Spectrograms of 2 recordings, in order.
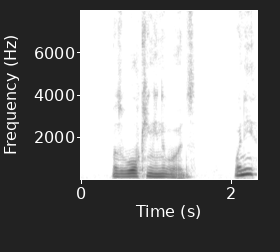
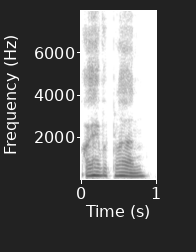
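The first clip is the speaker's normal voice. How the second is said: a sly grin in the voice; grinning; 2 semitones higher, 4 dB louder than usual. A narrator's reading. Painter grinning to his friends, a hint of a grin. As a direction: let the plan smile through. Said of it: "now grinning".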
